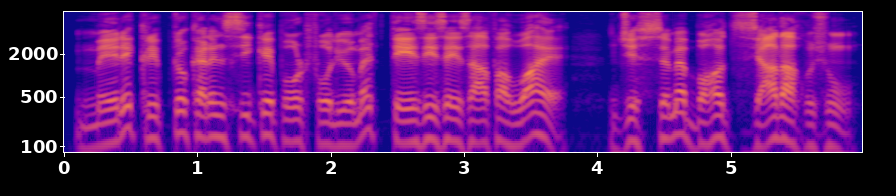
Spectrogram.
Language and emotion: Urdu, happy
